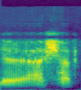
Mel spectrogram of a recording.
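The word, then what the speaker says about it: Ašav: cette association, donc, s'appelle asav 92, A-S-A-V, avec un, petit V sur le S, qui fait que ça se prononce ASAV et que langue romanie, ça veut dire euh, s'arrêter, s'arrêter, palabrer, se mettre d'accord.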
